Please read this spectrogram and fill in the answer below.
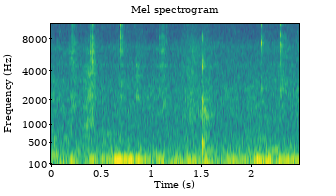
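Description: Near silence: faint room hum with a few faint, irregular clicks.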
